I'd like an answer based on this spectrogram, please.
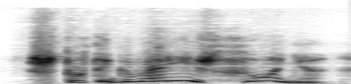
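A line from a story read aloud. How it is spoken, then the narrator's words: Surprised exclamation. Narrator (Russian): С удивлением воскликнула Вирджиния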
